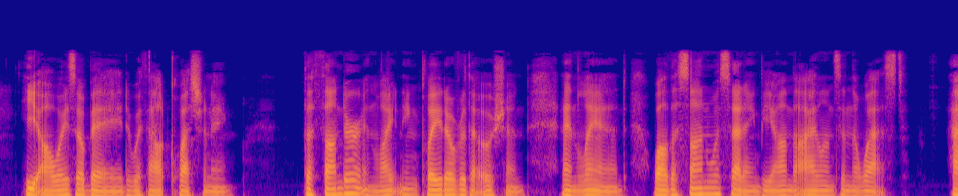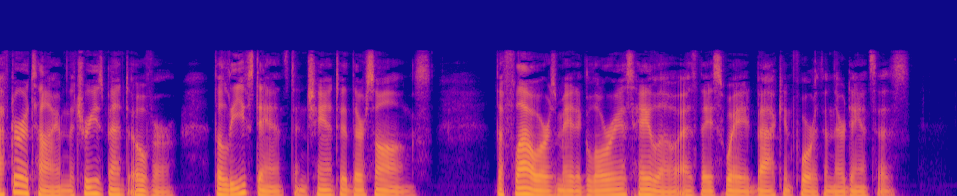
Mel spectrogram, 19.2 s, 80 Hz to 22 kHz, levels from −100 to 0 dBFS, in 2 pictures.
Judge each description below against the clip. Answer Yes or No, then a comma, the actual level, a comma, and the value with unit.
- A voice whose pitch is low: Yes, very low, 95 Hz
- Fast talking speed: No, average, 170 wpm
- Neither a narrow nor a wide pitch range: No, narrow, 2.3 semitones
